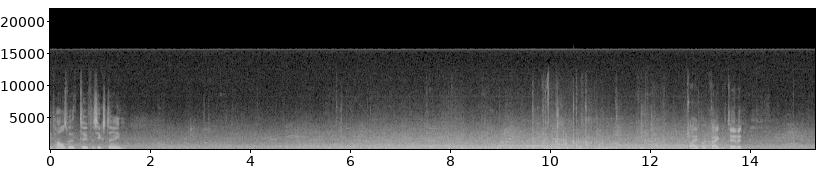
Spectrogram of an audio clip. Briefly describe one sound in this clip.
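A large crowd murmurs in an open stadium, swelling gradually.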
